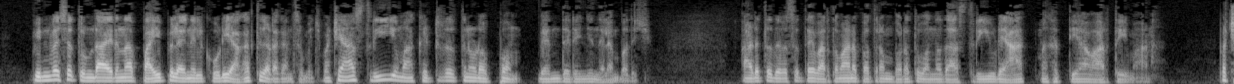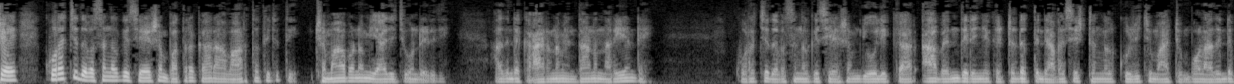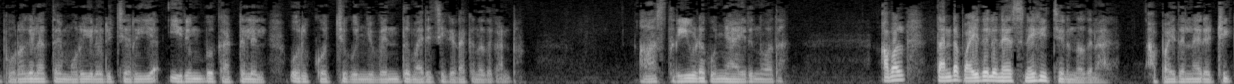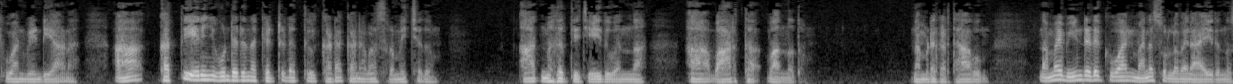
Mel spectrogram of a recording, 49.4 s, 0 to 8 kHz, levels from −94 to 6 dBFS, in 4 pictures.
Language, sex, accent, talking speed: Malayalam, male, native, 100 wpm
